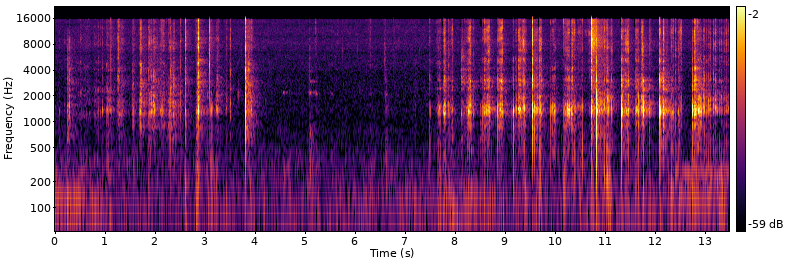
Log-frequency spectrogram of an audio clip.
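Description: Metal spatula tool scraping and picking at pressed eyeshadow in a palette pan, in quick scratchy strokes: one spell of about four seconds, a pause, then a longer spell from about eight seconds in.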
